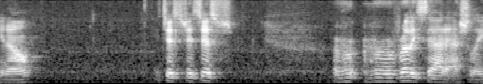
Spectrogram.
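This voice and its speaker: A man talks with ordinary pitch variation while noticeable background noise carries on. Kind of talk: casual talk to camera. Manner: slight stutter.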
